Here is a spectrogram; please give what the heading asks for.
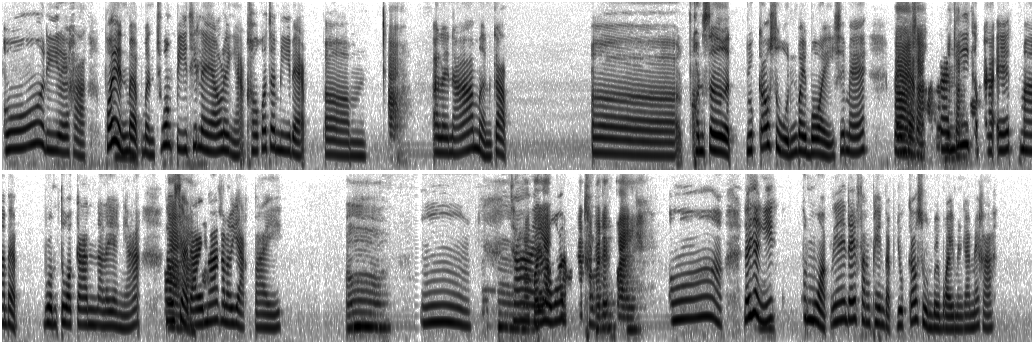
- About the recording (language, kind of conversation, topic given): Thai, unstructured, เพลงที่คุณฟังบ่อยๆ ช่วยเปลี่ยนอารมณ์และความรู้สึกของคุณอย่างไรบ้าง?
- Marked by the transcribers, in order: static; distorted speech; tsk; drawn out: "เอ่อ"; "แกรมมี่" said as "แกรนดี้"; mechanical hum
